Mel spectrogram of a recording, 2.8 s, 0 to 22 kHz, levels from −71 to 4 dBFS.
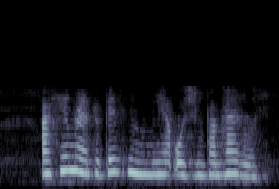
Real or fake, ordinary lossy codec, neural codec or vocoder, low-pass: fake; AAC, 16 kbps; autoencoder, 22.05 kHz, a latent of 192 numbers a frame, VITS, trained on one speaker; 7.2 kHz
